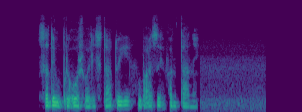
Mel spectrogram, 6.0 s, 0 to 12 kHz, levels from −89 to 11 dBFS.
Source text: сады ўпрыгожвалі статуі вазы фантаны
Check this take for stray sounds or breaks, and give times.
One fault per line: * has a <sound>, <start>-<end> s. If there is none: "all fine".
all fine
